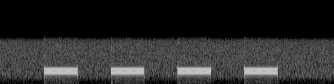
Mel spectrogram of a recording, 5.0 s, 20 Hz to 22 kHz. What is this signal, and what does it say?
Telephone call progress tone (North American plan), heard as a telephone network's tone, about 480, 620 Hz, 0.5 s on and 0.5 s off. Busy tone.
